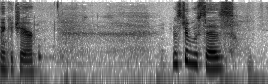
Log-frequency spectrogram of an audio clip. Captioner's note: speaking French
